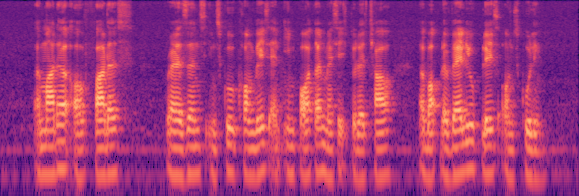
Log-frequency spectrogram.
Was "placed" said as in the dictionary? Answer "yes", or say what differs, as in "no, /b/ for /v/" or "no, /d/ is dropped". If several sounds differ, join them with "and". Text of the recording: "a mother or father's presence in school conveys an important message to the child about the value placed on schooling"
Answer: no, /t/ is dropped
